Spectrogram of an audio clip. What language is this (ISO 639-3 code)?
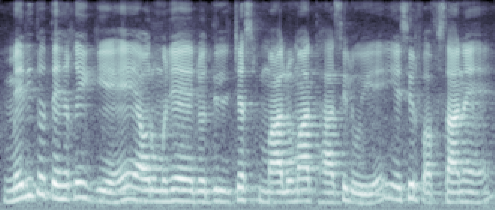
urd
